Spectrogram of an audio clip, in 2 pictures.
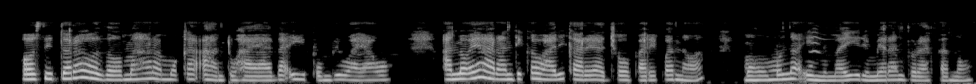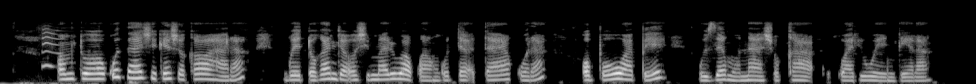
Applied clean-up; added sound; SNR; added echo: neural mask model Resemble Enhance denoiser.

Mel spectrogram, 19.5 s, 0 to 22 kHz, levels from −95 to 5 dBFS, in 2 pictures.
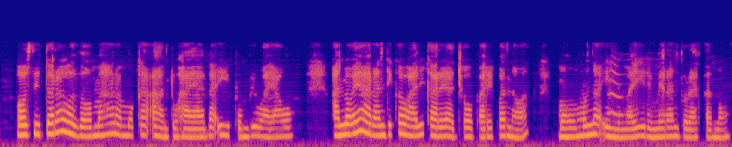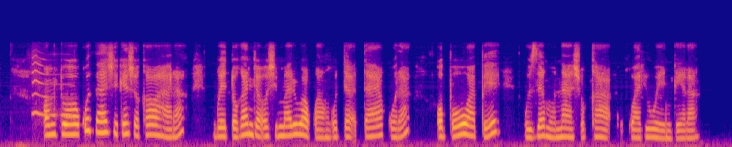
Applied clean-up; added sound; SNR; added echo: neural diffusion model UNIVERSE++.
